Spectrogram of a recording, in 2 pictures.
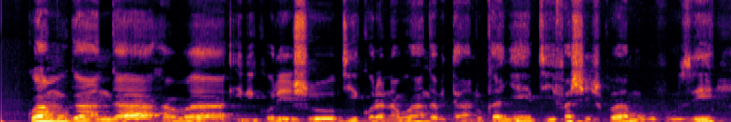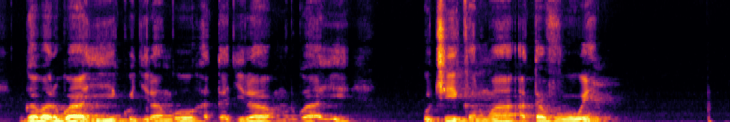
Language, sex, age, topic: Kinyarwanda, female, 18-24, health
